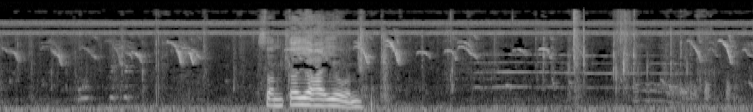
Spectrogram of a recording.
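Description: Chickens cluck in short bursts around feeding time, with occasional soft rustling, while a person briefly speaks over them partway through.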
